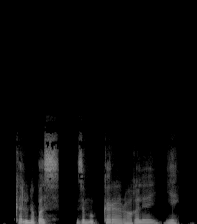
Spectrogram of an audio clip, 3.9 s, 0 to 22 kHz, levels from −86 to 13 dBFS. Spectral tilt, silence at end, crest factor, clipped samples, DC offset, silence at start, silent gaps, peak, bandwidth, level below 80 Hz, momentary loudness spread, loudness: -4 dB/octave; 0.35 s; 20 dB; under 0.1%; under 0.1%; 0.3 s; 1.19-1.52 s, 1.98-2.08 s; -14 dBFS; 9.4 kHz; -60 dBFS; 13 LU; -33 LUFS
